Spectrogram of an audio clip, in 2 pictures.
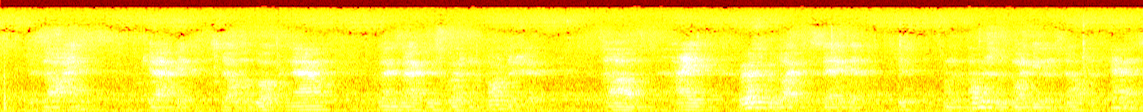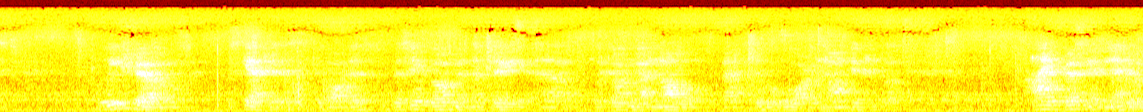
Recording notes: Organized by PEN's Author's Right to Information Committee. The floor is then opened to the audience for any comments or questions.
